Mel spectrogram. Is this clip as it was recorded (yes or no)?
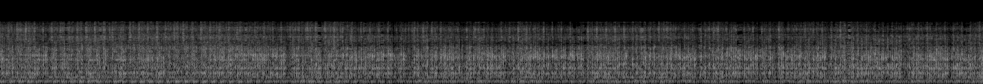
no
